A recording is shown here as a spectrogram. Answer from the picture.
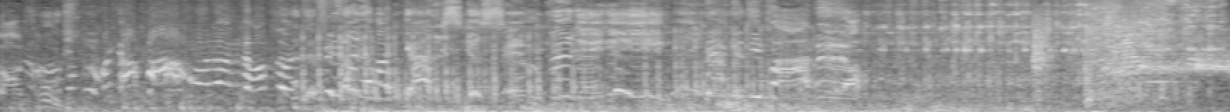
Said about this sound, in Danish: og det vi hører her, det er fru Olsens lysekrone, der falder ned efter fru Kronborg har syet på herr Kronborgs hjemmeelektrificerede symaskine.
